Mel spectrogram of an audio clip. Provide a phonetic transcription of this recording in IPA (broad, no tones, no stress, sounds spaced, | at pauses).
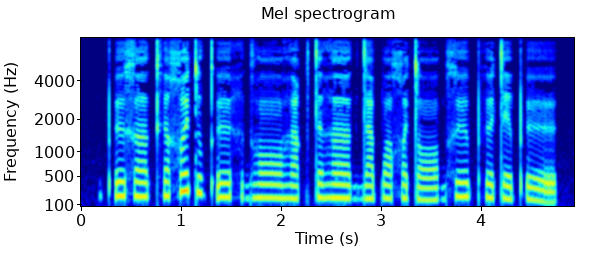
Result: pʼ ʏ x ɐː kʰ ɪ χ ʏ t u kʼ ʏː h ə ɡ ɦ ɔː ɦ ɐː q t ə ɦ ɐː ɡ d a p ɔ χ ʏ t ɔː ɡ x ʏː pʰ ʏ t e pʼ ʏː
